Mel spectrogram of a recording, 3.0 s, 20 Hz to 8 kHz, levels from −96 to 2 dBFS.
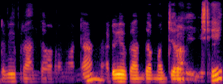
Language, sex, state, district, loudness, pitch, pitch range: Telugu, male, Telangana, Nalgonda, -23 LUFS, 120 Hz, 115-140 Hz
